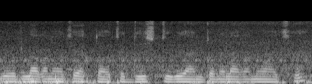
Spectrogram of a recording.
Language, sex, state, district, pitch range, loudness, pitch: Bengali, male, West Bengal, Dakshin Dinajpur, 120-125 Hz, -17 LUFS, 125 Hz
